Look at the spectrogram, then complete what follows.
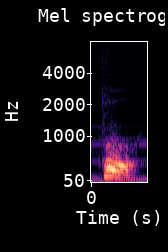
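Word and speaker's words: hoe: Flanders I know it's written ho but it's pronounced who as well the French version of saying the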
